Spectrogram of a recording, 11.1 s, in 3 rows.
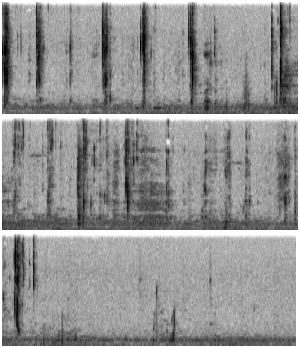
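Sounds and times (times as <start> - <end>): chewing food: 0.0 - 8.3
steady low hum: 0.0 - 11.0.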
